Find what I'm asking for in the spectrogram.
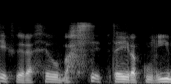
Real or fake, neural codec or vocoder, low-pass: fake; codec, 16 kHz, 0.8 kbps, ZipCodec; 7.2 kHz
